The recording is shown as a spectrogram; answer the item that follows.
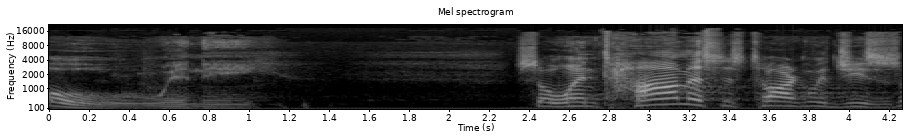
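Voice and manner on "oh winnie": very low, soft, mopey donkey voice. Speaking to a group about Thomas, doing an Eeyore voice. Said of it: "Eeyore talked like this".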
